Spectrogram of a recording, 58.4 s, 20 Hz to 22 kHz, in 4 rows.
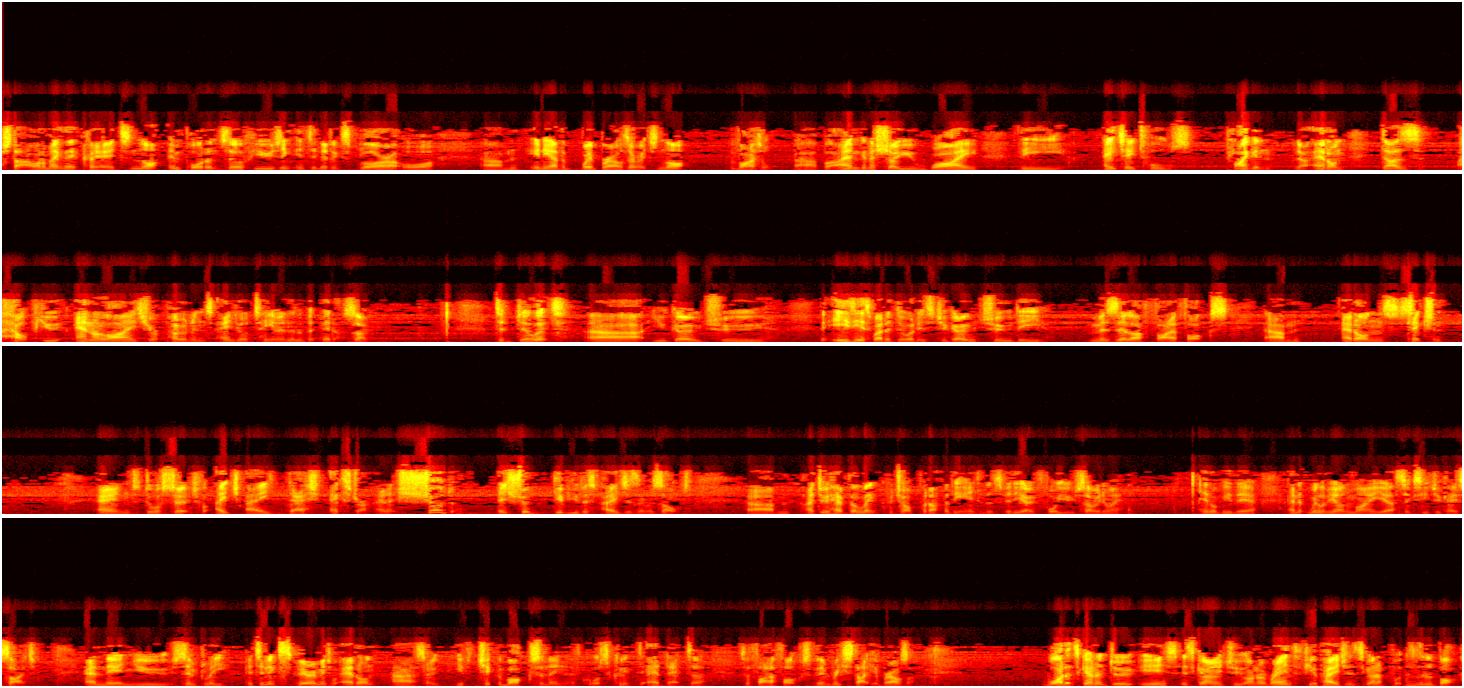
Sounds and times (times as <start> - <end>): Speech: 0.0 - 18.3, 19.5 - 29.0, 30.1 - 40.5, 41.1 - 53.0, 54.2 - 58.4.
